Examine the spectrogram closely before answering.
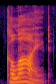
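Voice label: "collide", English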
